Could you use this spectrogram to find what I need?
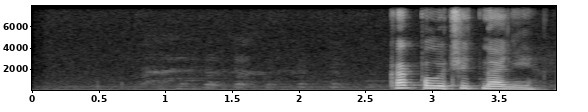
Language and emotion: Russian, neutral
